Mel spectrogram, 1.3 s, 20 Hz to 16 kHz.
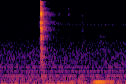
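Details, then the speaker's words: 2002 IH motorhome space heater set to heat: low steady fan hum, then one sharp igniter click after the wait as it lights and starts pumping hot air; normal heater ignition. "there you go so it's basically just lit up and it will carry on pumping out the hot air until we get to whatever temperature we we set it to"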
